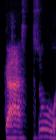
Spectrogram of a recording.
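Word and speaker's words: 가수: su ini dibacanya gu gasu awas jangan sampai meleset g-nya hilang ya dibacanya gasu engak usah pegas ngomongnya nanti kayak orang marah entar lanjut masah masih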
